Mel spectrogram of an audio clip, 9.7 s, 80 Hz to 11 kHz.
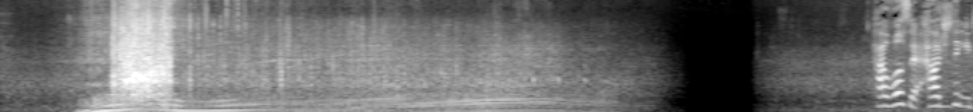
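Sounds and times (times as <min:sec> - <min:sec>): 
car accelerating hard with engine and tire noise: 0:00.6 - 0:06.8
speech: 0:08.9 - 0:09.7.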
